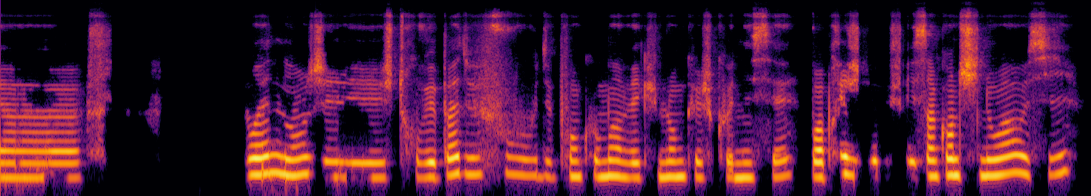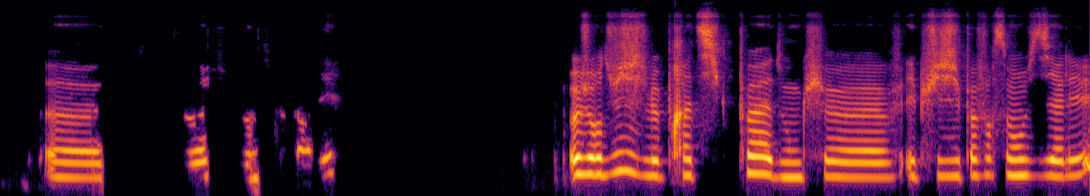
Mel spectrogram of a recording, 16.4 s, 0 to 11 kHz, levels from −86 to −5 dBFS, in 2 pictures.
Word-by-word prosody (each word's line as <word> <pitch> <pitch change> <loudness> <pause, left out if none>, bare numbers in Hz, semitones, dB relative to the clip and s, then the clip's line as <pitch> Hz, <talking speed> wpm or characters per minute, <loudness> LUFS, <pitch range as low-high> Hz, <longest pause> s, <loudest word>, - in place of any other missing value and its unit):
heu 210 0 -1 1.2
Ouais, 255 +2 +6
non, 255 -2 +3
j'ai 220 -4 -3
je 215 - -4
trouvais 220 0 -1
pas 250 +4 +4
de 255 -1 -3
fou, 255 -2 -7
de 225 -1 -9
point 230 +1 -3
commun 230 0 0
avec 215 -2 -2
une 220 - 0
langue 225 0 +1
que 225 - -4
je - - -5
connaissais. 215 +3 -3
Bon, 225 - +5
après, 245 +5 +4
j'ai 250 - 0 0.4
fais 450 - -1
5 235 - +1
ans 250 - +8
de 245 - +4
chinois 245 +4 +4
aussi. 255 -2 -1
Heu - - -8 0.5
ça 215 -1 +1 0.8
va 215 - +2
je - - -37
peux 200 - -11
un - - -4
petit - - -18
peu - - -29
parler. 335 +9 -5 1.8
Aujourd'hui, 265 +3 +5
je 245 -2 -5
le 235 - +4
pratique 240 +3 0
pas, 270 -2 +6
donc 220 -2 -3
heu 215 -2 +1
et 235 - -2
puis 235 - -3
j'ai 235 0 0
pas 245 - 0
forcément 245 0 0
envie 245 -1 -1
d'y 240 +1 +1
aller. 235 +2 +1
235 Hz, 185 wpm, -20 LUFS, 220-255 Hz, 1.8 s, ans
